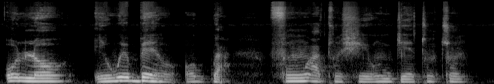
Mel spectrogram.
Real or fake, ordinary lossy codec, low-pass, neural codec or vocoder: fake; none; none; vocoder, 48 kHz, 128 mel bands, Vocos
